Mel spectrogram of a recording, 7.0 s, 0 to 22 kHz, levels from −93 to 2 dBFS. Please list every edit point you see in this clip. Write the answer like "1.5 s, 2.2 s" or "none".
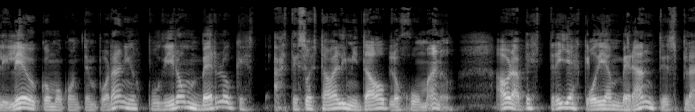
3.0 s, 3.9 s, 5.3 s, 5.9 s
